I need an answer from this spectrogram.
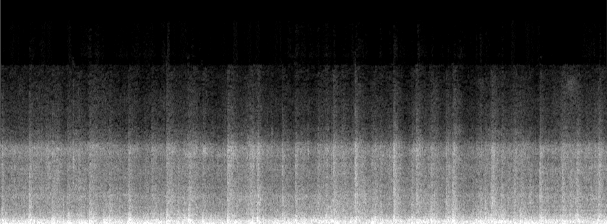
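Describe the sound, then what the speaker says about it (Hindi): The Thal Express, a Pakistani passenger train, rumbles along the rails with steady clickety-clack of wheels over joints, loud and continuous as heard from on board. "ये ट्रेन थल के इलाकों में सफ़र करती है।"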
